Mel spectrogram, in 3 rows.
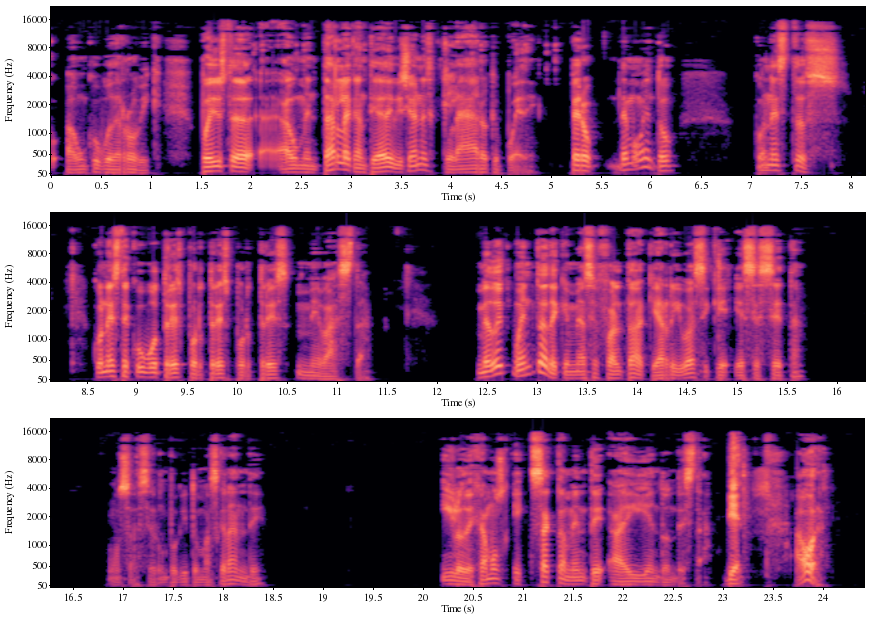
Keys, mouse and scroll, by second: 3.3 click, 3.7 click, 4.3 click, 5.5 click, 5.9 click, 7.3-14.2 middle drag, 16.1 s, 16.4 shift+z, 18.3 click, 18.7-24.1 middle drag, 24.1-24.4 scroll up 1.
